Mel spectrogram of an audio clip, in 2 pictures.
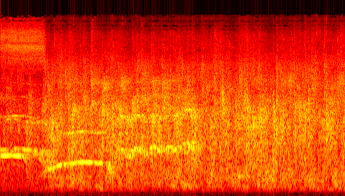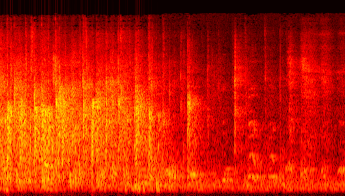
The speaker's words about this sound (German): Kleiner Applaus.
